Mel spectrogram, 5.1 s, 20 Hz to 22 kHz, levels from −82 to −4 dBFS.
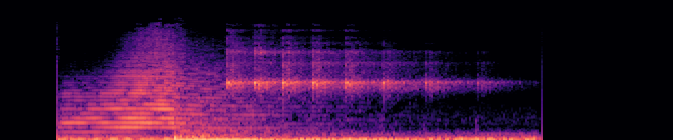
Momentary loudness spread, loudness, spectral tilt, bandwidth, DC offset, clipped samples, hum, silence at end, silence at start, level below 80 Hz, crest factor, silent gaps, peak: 10 LU; -25 LUFS; -5.5 dB/octave; 9.4 kHz; under 0.1%; under 0.1%; none; 1 s; 0.4 s; -24 dBFS; 14 dB; none; -8 dBFS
